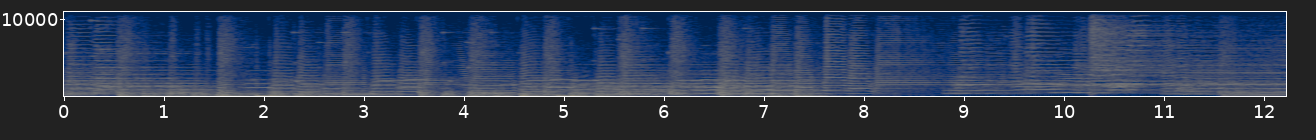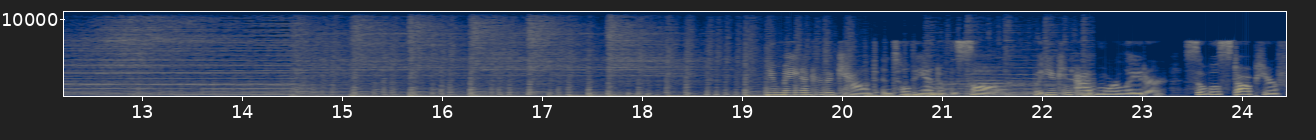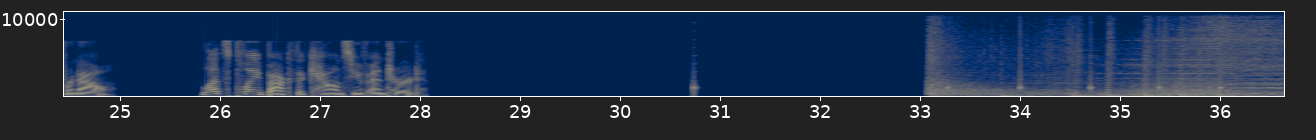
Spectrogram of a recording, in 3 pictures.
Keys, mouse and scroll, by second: 8.0 click, 8.0 right click, 10.9 space, 13.6 space, 14.5 space.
